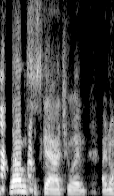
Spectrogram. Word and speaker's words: Saskatchewan: So Saskatchewan is how I've been pronouncing it my entire life, which is almost 50 years.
